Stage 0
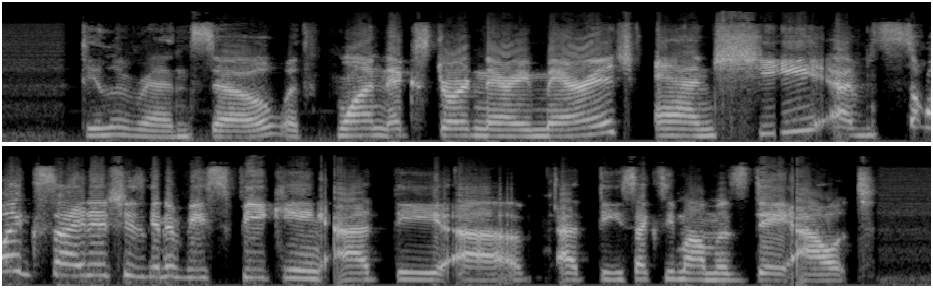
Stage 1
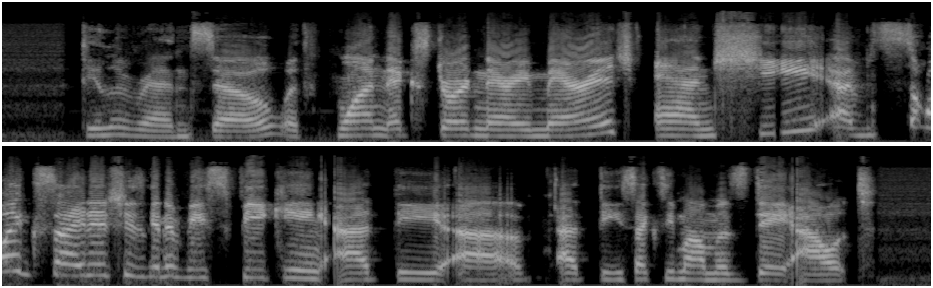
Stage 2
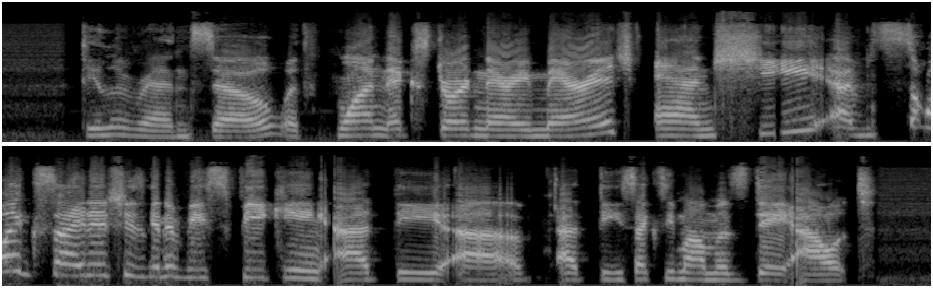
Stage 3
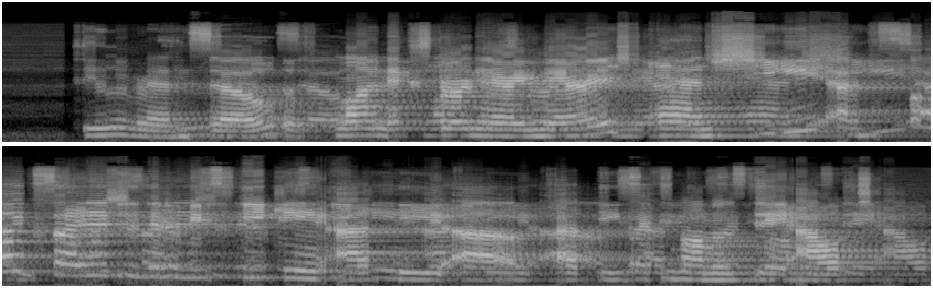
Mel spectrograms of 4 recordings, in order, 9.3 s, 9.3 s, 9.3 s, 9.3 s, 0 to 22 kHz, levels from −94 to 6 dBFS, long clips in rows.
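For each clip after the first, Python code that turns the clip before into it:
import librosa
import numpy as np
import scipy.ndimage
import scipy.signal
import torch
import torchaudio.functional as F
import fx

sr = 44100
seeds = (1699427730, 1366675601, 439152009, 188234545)

y1 = fx.low_shelf(x, sr, hz=400.0, db=-7.5)
y1 = F.gain(torch.from_numpy(y1), -2.0).numpy()
y2 = y1
y3 = fx.spec_steps(y2, sr, hold_ms=50)
y3 = y3 + 10.0 ** (-10.5 / 20.0) * np.pad(y3, (int(438 * sr / 1000.0), 0))[:len(y3)]
y3 = fx.rev_spring(y3, sr, rt60_s=2.0, pass_ms=(32,), chirp_ms=50, drr_db=11.5)
y3 = F.gain(torch.from_numpy(y3), 5.5).numpy()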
